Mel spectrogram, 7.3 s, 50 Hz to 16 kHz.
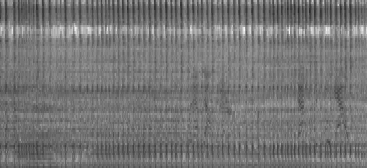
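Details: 2024 Yamaha YZ125 two-stroke, first start after fitting a new FMF short pipe and silencer, JD jetting kit, Castrol full-synthetic oil and new fuel mix to fix fouled-plug jetting problems: crisp, even crackle at steady revs, deep exhaust note, no misfire; runs clean.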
